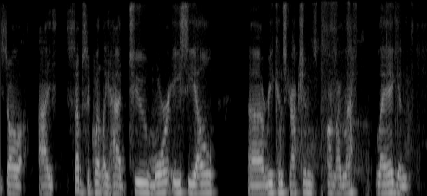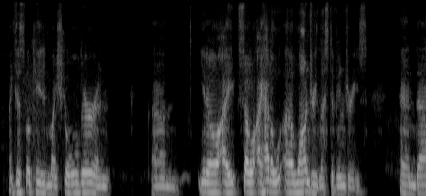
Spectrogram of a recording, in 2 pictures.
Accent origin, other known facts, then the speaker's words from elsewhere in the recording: Calgary, Alberta, Canada; also born or lived in Montreal, Canada; originally I was from Montreal and then grew up in Calgary in the western part of Canada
